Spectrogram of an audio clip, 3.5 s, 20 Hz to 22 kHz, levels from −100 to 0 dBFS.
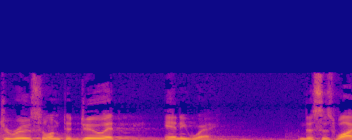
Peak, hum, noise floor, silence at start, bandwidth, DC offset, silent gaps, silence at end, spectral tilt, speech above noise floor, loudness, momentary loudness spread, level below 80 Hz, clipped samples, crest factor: -12 dBFS; none; -56 dBFS; 0 s; 10.5 kHz; under 0.1%; none; 0 s; -5.5 dB/octave; 26 dB; -31 LUFS; 15 LU; -66 dBFS; under 0.1%; 18 dB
